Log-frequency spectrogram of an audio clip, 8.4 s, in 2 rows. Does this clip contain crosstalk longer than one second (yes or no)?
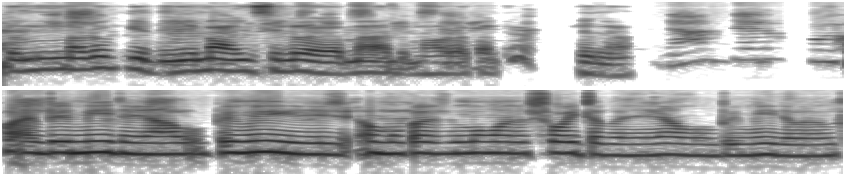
no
